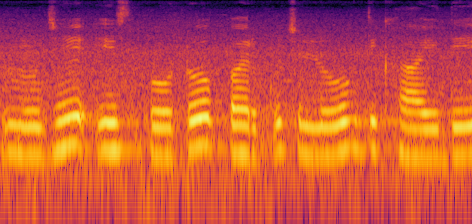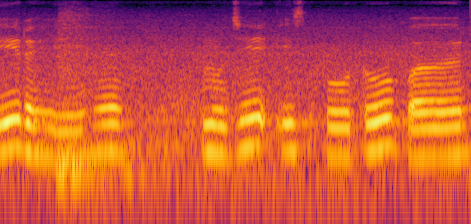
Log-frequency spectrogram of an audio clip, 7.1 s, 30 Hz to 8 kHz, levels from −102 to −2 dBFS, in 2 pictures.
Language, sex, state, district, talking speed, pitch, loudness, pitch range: Hindi, female, Madhya Pradesh, Umaria, 120 wpm, 180 Hz, -15 LUFS, 165-190 Hz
